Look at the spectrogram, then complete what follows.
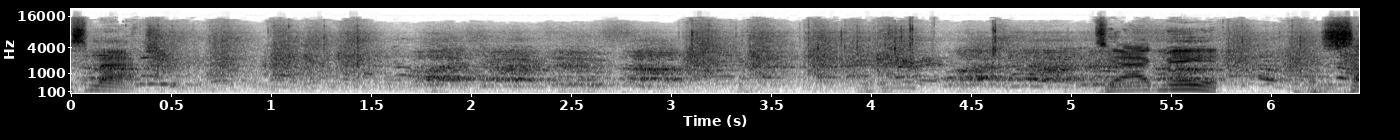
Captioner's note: crowd cheering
